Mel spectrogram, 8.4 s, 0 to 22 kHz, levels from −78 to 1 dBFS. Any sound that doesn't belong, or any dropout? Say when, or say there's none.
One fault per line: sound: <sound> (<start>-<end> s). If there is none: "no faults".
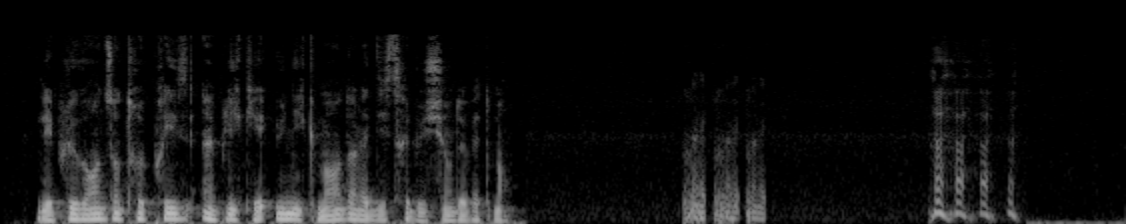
sound: laugh (5.1-5.8 s)
sound: laugh (7.0-7.7 s)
